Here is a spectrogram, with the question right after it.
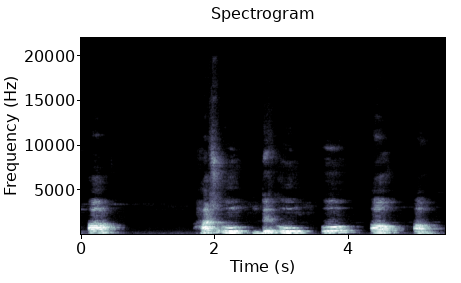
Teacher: वैसा स्वर्ण वर्ण जो जीभ के सबसे पिछले हिस्से से बोला जाता है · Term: पार्श्व भाग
